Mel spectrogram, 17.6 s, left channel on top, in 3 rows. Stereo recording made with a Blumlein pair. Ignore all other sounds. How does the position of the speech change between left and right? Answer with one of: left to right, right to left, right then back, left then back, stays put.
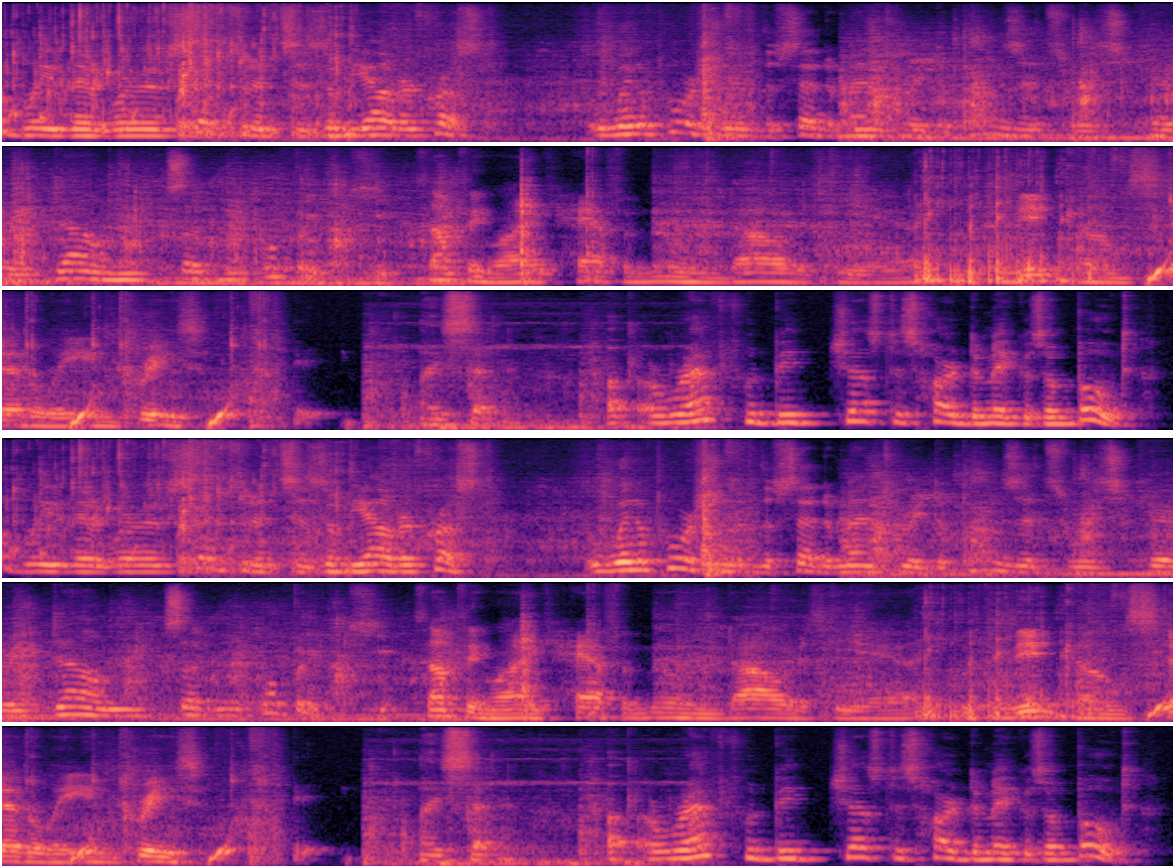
right then back.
